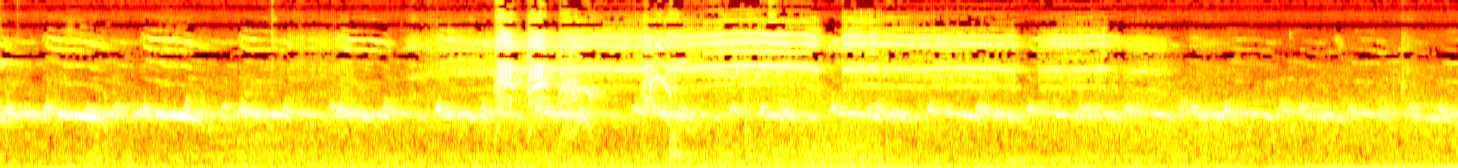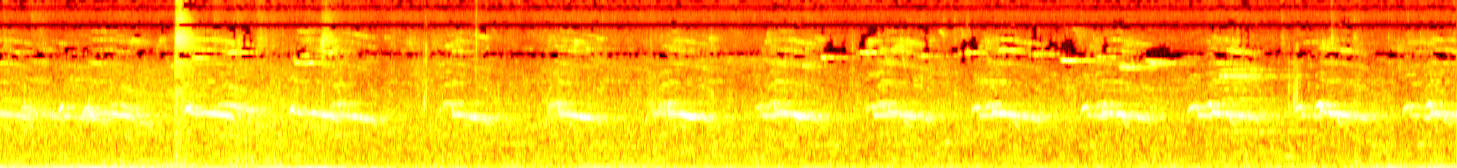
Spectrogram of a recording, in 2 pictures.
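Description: Birdsong: one bird repeats a short, hooked whistled note evenly, at first a little faster than once a second and slowing to about once a second later. Louder harsh calls from other birds join in for several seconds early on.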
